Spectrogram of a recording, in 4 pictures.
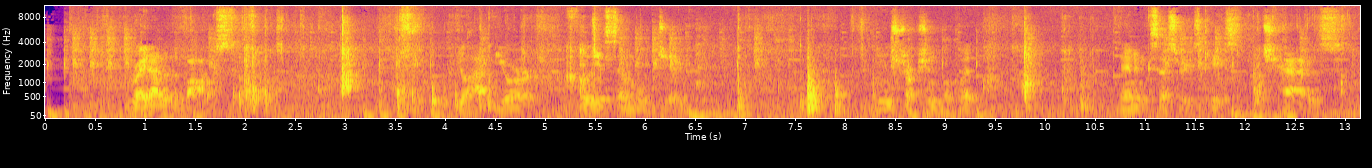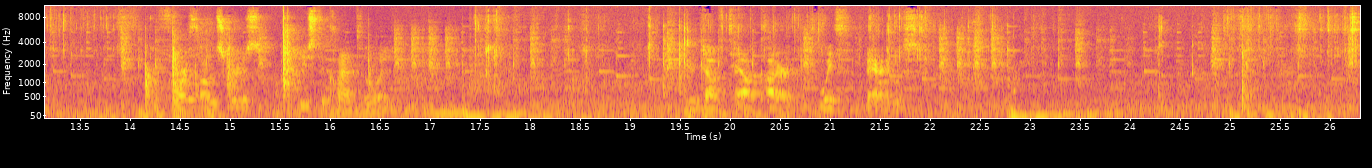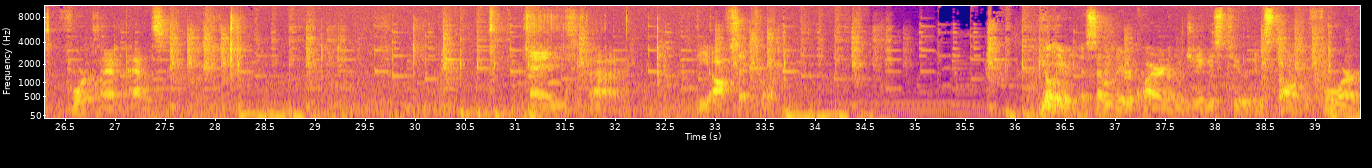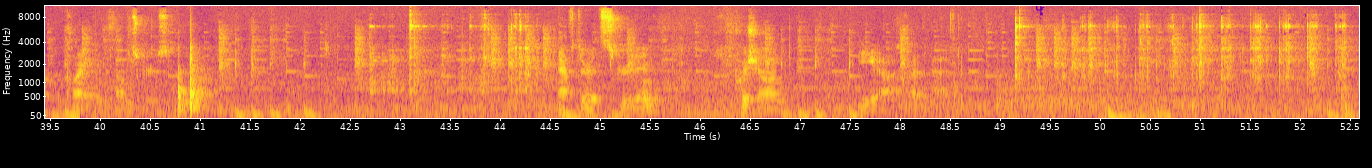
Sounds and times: Music: 0:00.0 - 0:52.5
Speech: 0:00.8 - 0:02.0, 0:04.1 - 0:06.4, 0:08.3 - 0:09.4, 0:10.8 - 0:13.0, 0:14.4 - 0:16.7, 0:19.6 - 0:21.9, 0:26.6 - 0:27.6, 0:31.1 - 0:32.1, 0:32.8 - 0:33.7, 0:36.3 - 0:40.8, 0:44.6 - 0:45.6, 0:46.4 - 0:46.9, 0:47.6 - 0:48.6.

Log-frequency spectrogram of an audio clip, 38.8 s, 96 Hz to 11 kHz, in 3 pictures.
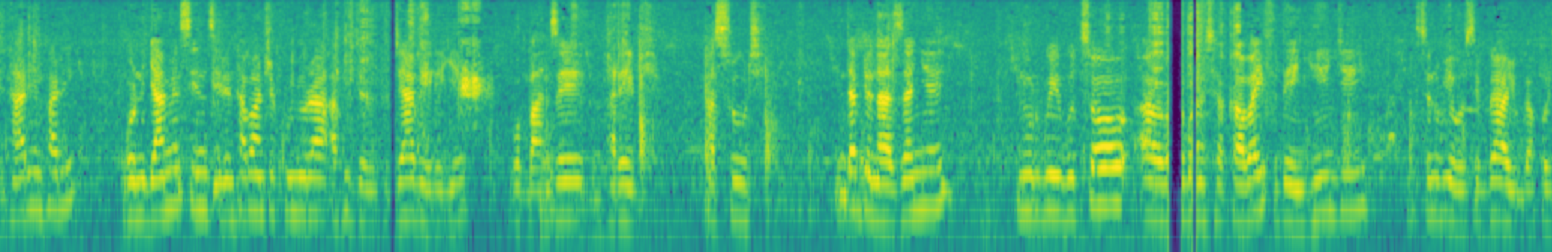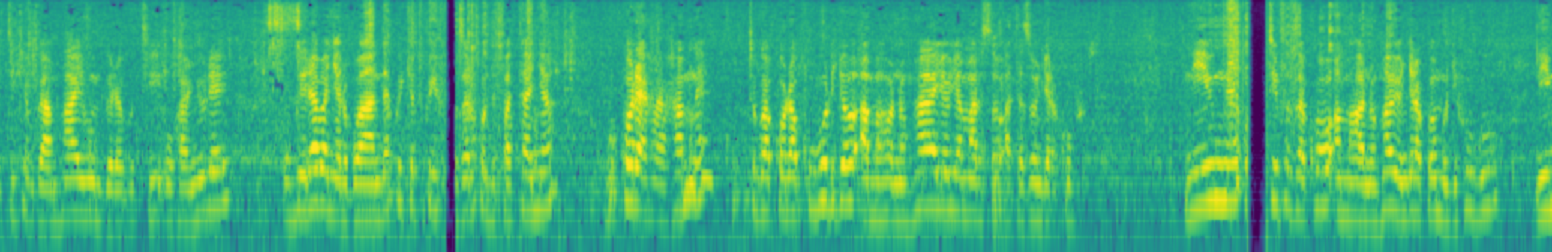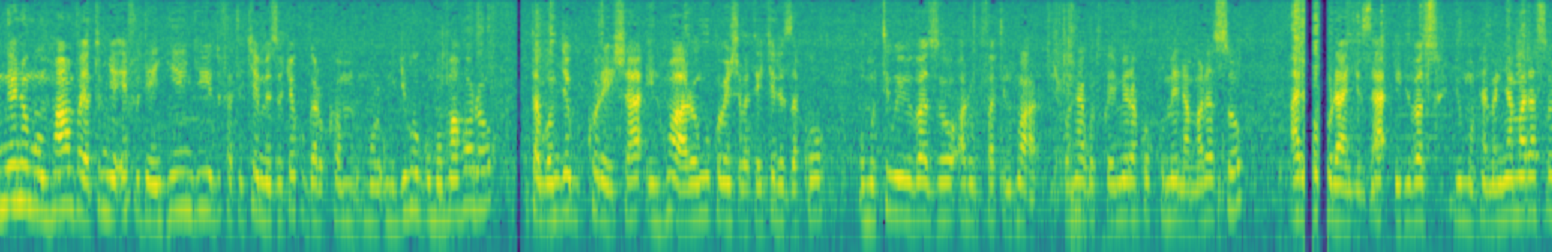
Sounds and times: Female speech, woman speaking: 0:00.0 - 0:22.0, 0:22.8 - 0:38.8
Narration, monologue: 0:00.0 - 0:38.8.

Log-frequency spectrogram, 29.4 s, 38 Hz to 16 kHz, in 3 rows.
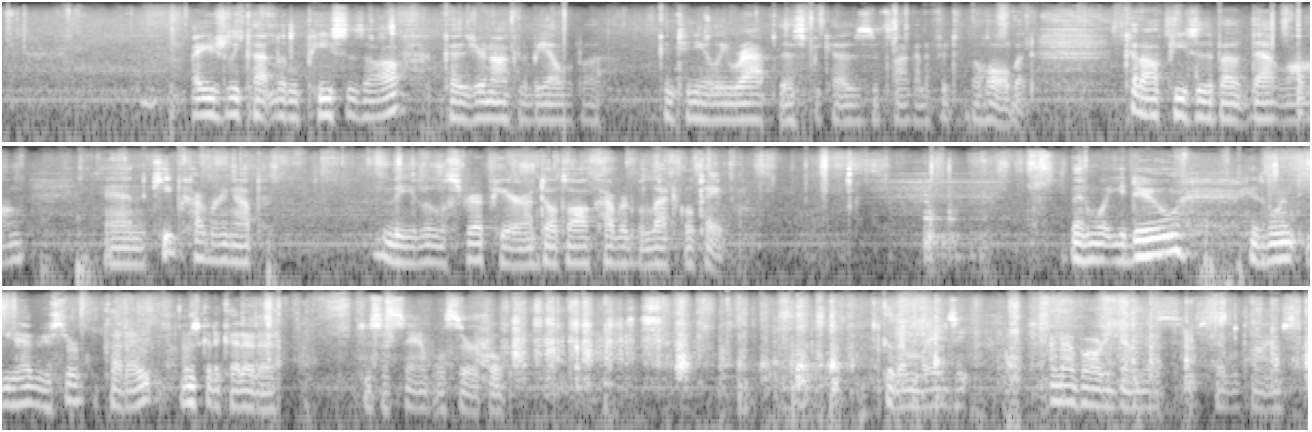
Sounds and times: Inside, small room: 0:00.0 - 0:29.4
Speech: 0:01.4 - 0:07.8, 0:08.4 - 0:10.0, 0:10.6 - 0:11.8, 0:12.6 - 0:15.3, 0:17.8 - 0:21.7, 0:22.3 - 0:23.6, 0:26.2 - 0:29.4.

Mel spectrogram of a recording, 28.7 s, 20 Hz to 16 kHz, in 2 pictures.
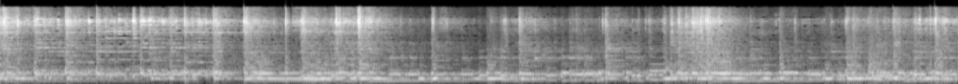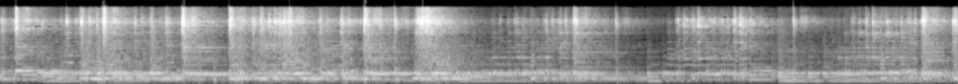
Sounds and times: Flamenco: 0:00.0 - 0:28.7
Strum: 0:00.0 - 0:28.7.

